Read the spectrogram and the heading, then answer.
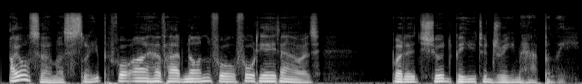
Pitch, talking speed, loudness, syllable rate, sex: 120 Hz, 195 wpm, -16 LUFS, 5.0 syllables/s, male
